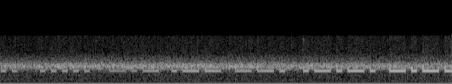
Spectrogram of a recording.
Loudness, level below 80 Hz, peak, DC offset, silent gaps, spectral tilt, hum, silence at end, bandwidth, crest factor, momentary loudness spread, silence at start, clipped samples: -29 LUFS; -62 dBFS; -12 dBFS; 1%; none; -7.5 dB/octave; none; 0 s; 4 kHz; 14 dB; 5 LU; 0 s; under 0.1%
